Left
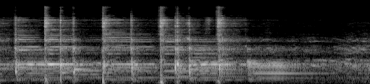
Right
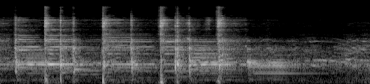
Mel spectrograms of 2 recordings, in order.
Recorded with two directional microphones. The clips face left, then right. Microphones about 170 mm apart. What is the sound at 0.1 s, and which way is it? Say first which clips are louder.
Music: left 3 dB; 35° left (ahead or behind).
